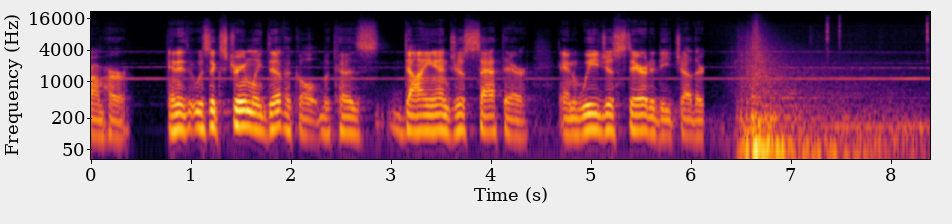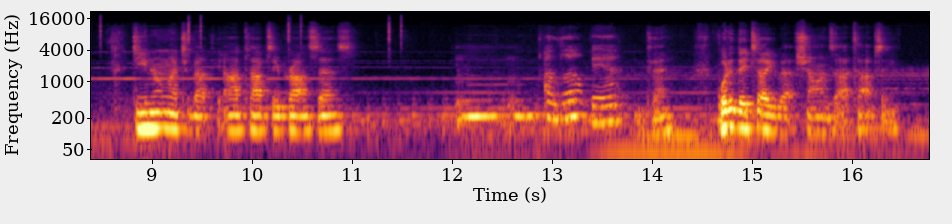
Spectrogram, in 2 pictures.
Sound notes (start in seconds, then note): 6.2 clock ticking; 6.2 tense music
